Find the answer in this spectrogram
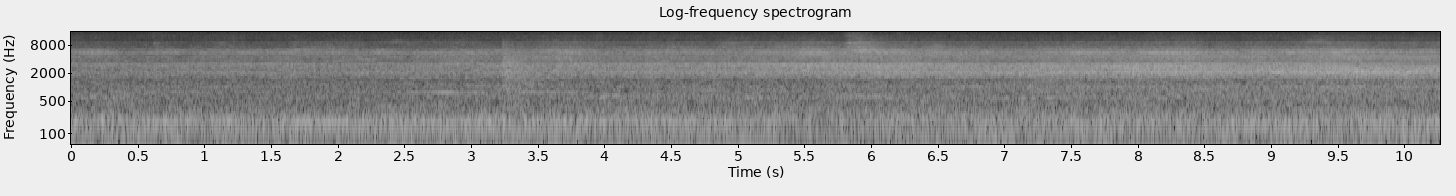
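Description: Airport apron ambience dominated by jet engines of taxiing airliners: a steady drone with a low hum, and a higher engine whine that grows stronger near the end.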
